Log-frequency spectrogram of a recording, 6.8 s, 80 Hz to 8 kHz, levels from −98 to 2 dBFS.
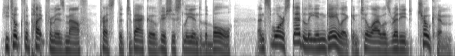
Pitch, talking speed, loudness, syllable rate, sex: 140 Hz, 230 wpm, -21 LUFS, 6.4 syllables/s, male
